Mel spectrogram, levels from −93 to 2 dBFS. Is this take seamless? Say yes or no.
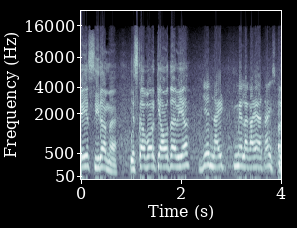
yes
